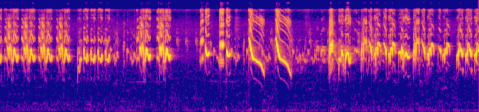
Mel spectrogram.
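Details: A lively, loud Sooty-headed bulbul song is played as a trapping lure to excite other bulbuls. It has bursts of quick chattering notes and two long, clear whistles sliding steeply downward, followed by more rapid chirps.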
